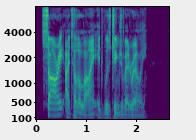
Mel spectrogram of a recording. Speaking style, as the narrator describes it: said Morris quickly

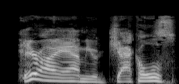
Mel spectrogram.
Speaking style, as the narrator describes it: roared the Cimmerian

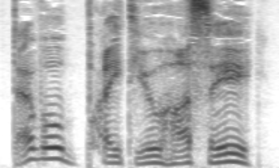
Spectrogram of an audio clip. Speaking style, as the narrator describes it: growled disgustedly

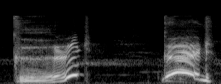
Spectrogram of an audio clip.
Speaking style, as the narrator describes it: squeals the little creature

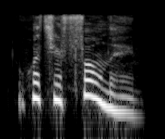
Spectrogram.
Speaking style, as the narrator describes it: He sighed

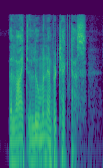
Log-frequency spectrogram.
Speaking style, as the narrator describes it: Elaine muttered in a faint voice

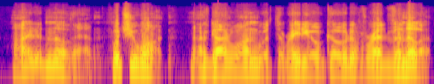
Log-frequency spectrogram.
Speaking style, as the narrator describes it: he chuckled

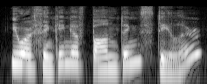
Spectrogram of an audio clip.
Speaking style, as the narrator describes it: Moiraine asked in an innocent voice

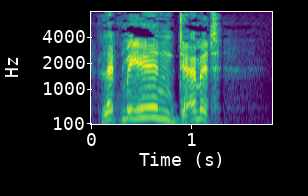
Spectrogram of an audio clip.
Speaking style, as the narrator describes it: One Eye roared up

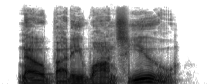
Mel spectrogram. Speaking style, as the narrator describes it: Gossam grumbled

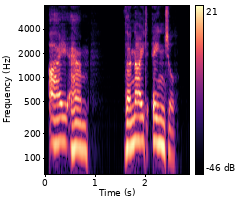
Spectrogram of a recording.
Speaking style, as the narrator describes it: said, gasping on the steel through his lung

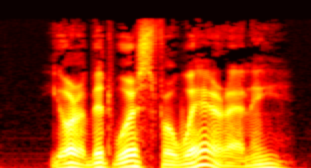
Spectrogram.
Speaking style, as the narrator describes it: he said softly

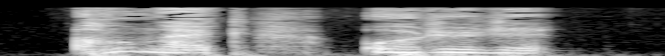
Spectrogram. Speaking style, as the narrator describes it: gasped the dying man

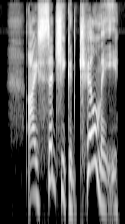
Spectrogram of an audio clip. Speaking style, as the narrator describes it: she snarled at it

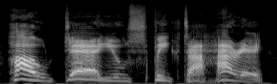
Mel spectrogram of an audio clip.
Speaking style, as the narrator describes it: roared Black

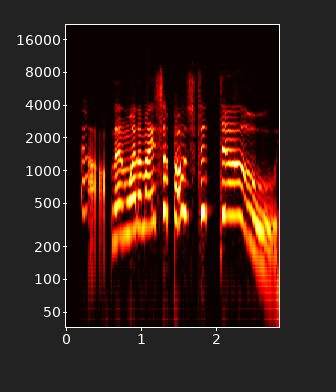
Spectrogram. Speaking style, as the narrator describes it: He wailed

